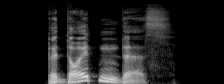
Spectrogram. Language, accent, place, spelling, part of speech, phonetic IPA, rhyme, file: German, Germany, Berlin, bedeutendes, adjective, [bəˈdɔɪ̯tn̩dəs], -ɔɪ̯tn̩dəs, De-bedeutendes.ogg
- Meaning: strong/mixed nominative/accusative neuter singular of bedeutend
